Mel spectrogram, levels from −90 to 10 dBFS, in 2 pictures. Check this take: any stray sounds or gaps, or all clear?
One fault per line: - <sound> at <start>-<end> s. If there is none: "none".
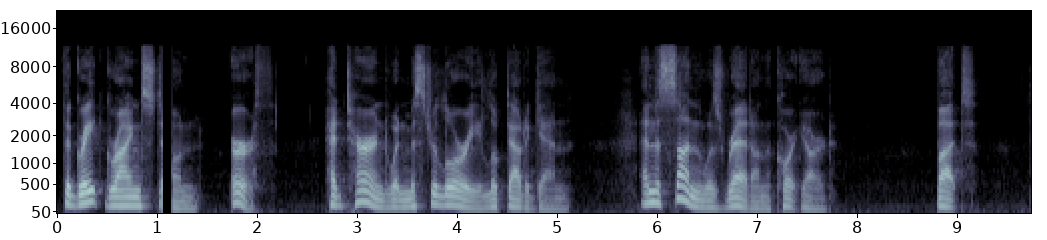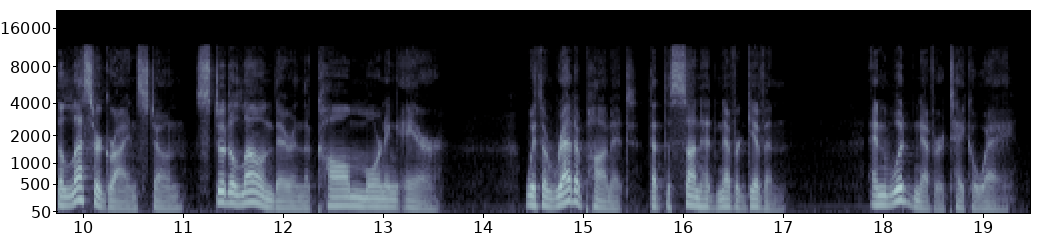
- dropout at 1.0-1.1 s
